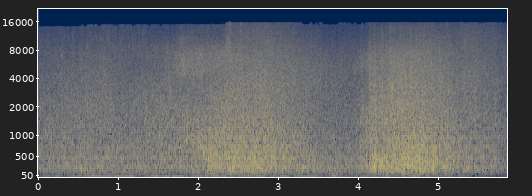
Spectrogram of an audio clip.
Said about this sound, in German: Die Natur wirkt unberührt. Wellen schlagen auf den Sandstrand auf. Dahinter ragt ein Fichtenwald in den Himmel.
